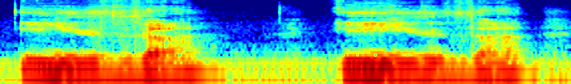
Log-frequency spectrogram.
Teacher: the th here is voiced so if you put your fingers here and say either either you'll hear the vibration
